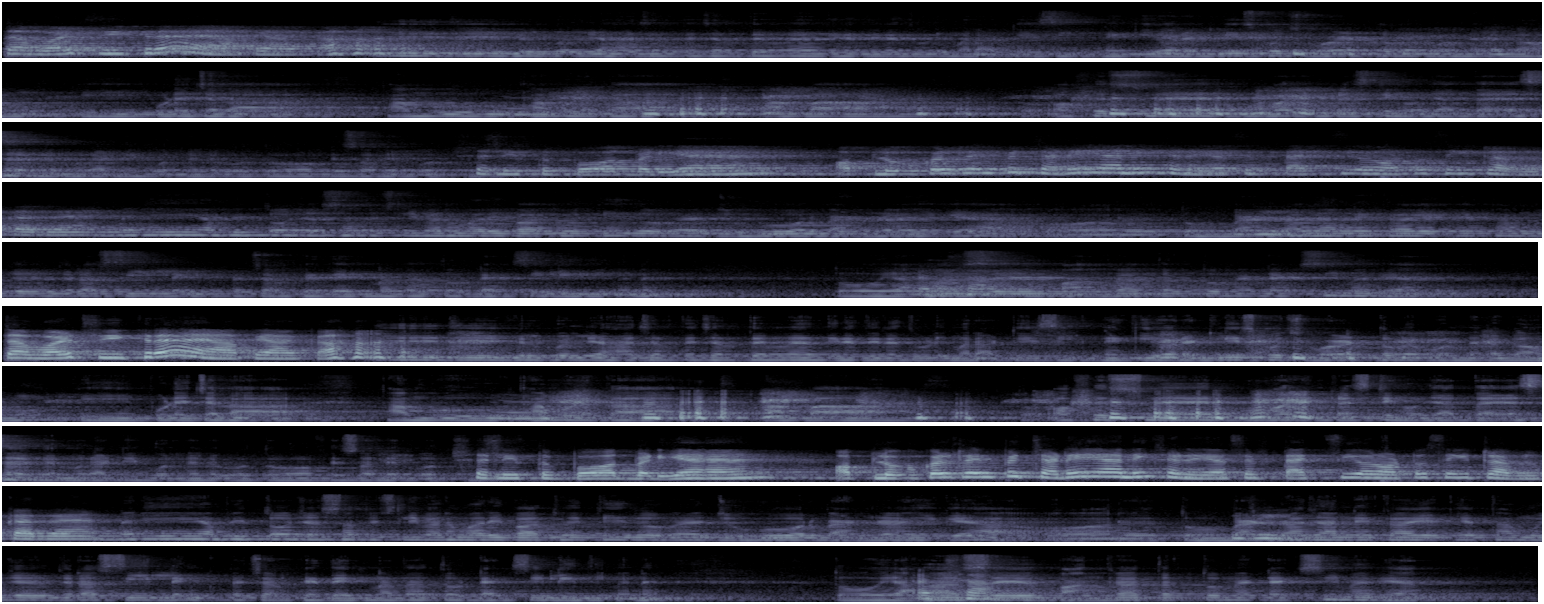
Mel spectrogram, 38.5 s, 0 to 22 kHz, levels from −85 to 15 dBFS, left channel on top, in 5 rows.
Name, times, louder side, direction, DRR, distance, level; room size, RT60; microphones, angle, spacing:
voice 1, 0.0-2.0 5.8-5.9 6.2-6.3 10.1-14.3 17.8-19.3 19.6-23.6 29.2-29.6 35.4-35.8, right 6 dB, 80° right, 8 dB, 0.3 m, -29 dB
voice 2, 1.8-11.1 11.5-12.2 12.8-18.0 23.6-37.9, right 2 dB, 40° right, 7 dB, 0.7 m, -41 dB
8.0 x 6.9 x 6.8 m, 2.5 s
head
